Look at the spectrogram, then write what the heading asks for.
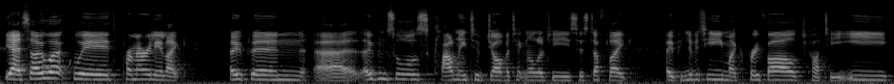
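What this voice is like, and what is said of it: British accent. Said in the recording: “If you can't tell from my accent, based in the UK.”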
